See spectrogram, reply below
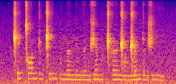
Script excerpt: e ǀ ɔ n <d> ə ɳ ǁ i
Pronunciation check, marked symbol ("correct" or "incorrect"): incorrect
